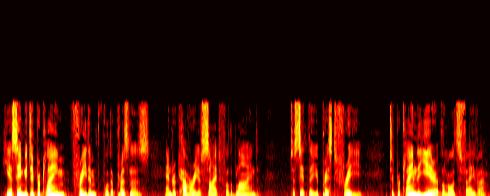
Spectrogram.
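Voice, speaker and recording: A man reading the gospel aloud in church in a measured, formal way. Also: fairly low pitch, animated, highs cut off. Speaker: scripture reader.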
